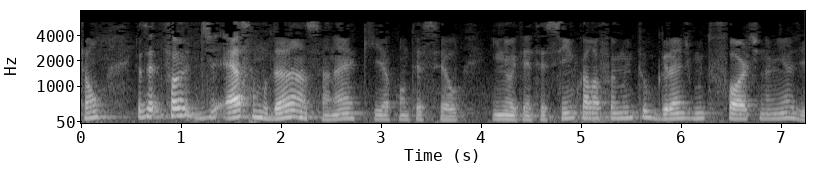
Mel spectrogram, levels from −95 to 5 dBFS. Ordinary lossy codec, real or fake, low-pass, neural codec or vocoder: MP3, 24 kbps; real; 7.2 kHz; none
